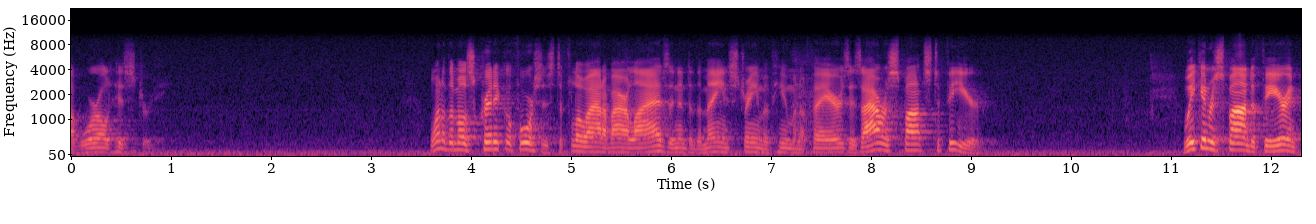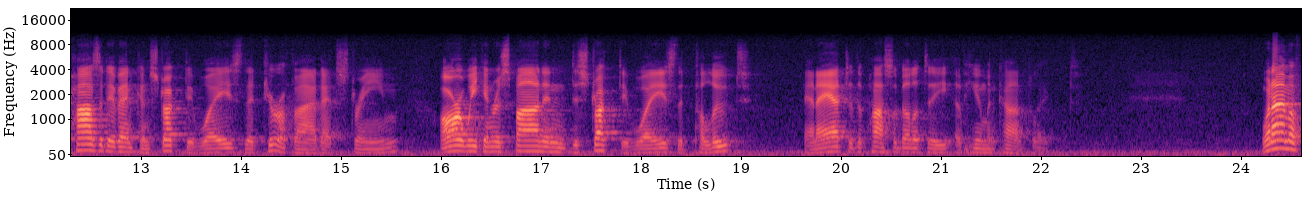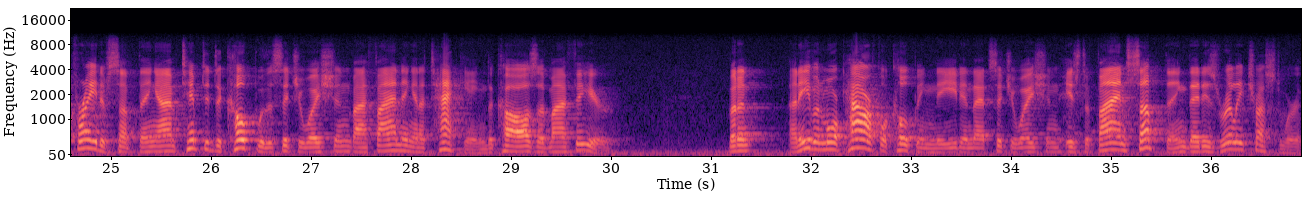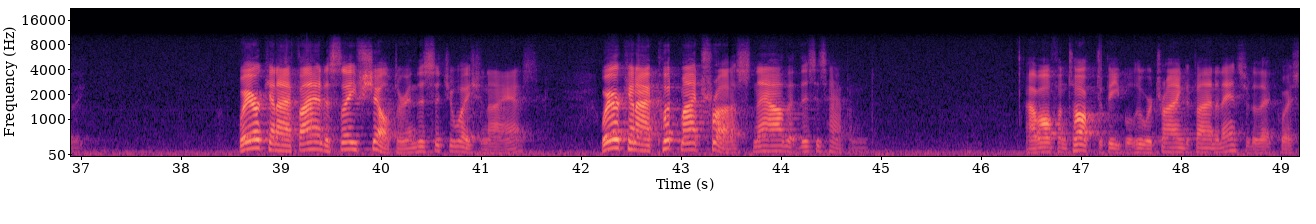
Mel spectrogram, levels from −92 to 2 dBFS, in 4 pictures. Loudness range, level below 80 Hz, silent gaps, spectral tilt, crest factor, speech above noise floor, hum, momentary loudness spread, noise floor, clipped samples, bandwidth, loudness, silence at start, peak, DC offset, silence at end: 8 LU; -50 dBFS; none; -4 dB/octave; 22 dB; 25 dB; none; 16 LU; -49 dBFS; under 0.1%; 11 kHz; -23 LUFS; 0 s; -2 dBFS; under 0.1%; 0 s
